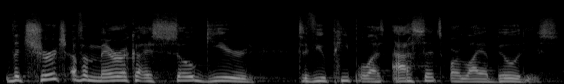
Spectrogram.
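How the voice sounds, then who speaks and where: A man's voice: fairly high pitch, moderate pace, long reverb tail. A man in his late twenties preaching a sermon, speaking candidly and conversationally, with laughs and asides to the crowd. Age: 20s.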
